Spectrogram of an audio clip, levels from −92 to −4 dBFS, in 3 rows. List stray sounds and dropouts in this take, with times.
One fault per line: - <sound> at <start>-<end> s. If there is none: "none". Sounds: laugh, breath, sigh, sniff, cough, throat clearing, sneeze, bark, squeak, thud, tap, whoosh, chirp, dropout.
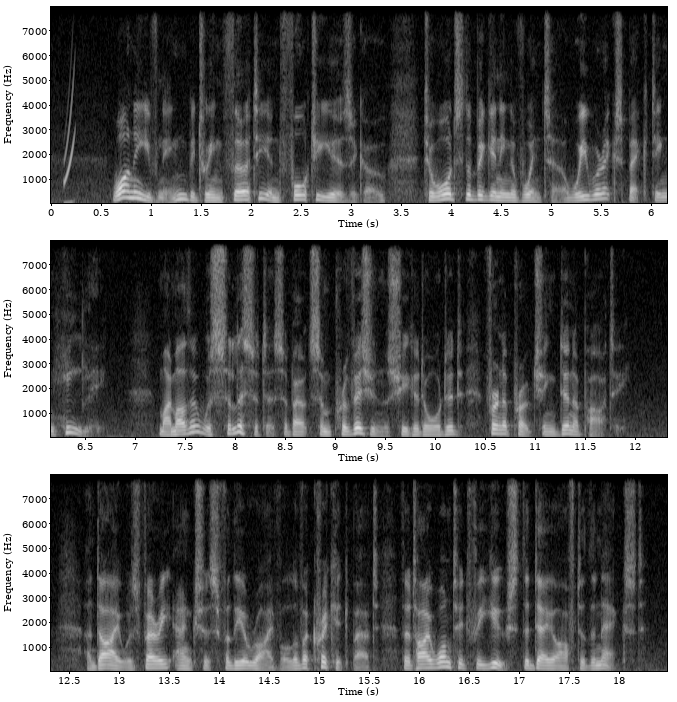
- chirp at 0.1-0.3 s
